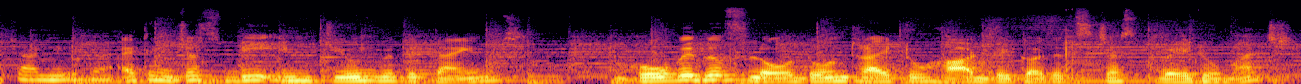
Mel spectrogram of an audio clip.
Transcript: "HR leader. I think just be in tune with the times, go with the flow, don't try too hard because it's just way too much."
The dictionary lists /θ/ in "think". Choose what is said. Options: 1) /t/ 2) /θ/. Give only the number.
1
